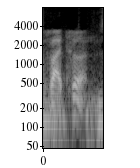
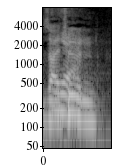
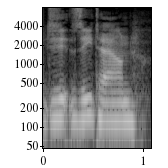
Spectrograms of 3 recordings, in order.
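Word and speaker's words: Zeitoun: Oh, Zaytun. Zaytun. Yeah, in the Egypt. Z place. Yeah, I was going to say Z Town because I don't.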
